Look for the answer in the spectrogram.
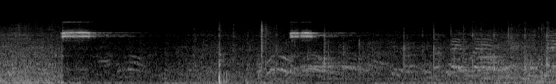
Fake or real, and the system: fake, vocoder, Vocos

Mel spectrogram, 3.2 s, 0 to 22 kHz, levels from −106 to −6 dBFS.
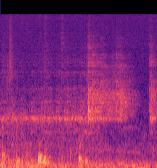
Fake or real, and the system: fake, vocoder, BigVGAN v2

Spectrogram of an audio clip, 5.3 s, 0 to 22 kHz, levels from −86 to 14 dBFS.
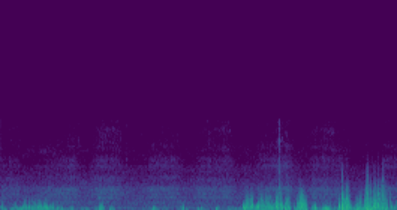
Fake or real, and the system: real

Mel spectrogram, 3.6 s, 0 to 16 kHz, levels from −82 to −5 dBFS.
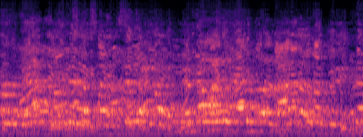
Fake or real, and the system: real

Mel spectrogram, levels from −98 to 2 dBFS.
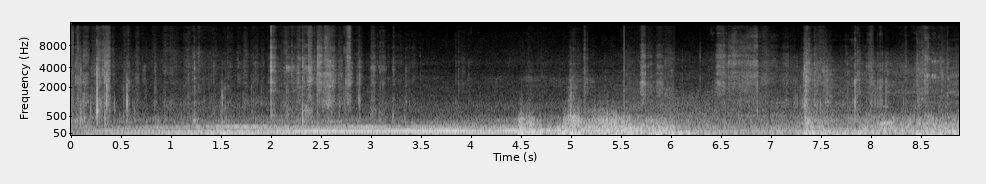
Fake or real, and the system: fake, vocoder, Vocos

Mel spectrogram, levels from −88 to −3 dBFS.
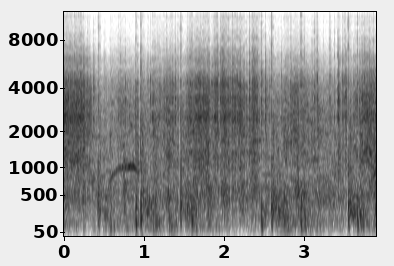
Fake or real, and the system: fake, vocoder, Vocos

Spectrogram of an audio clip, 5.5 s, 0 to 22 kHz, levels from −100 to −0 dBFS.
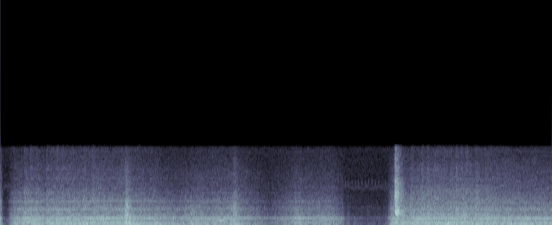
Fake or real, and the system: real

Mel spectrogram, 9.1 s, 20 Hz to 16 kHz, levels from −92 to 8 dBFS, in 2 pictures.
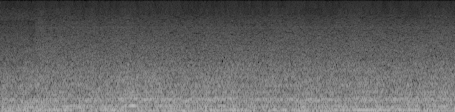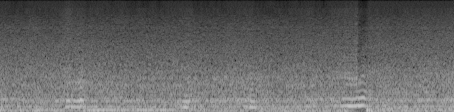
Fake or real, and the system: fake, autoencoder, DAC-VAE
